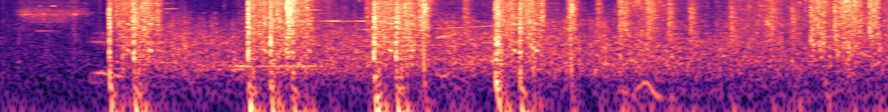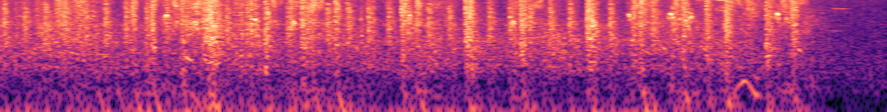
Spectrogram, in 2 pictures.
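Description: Video game gunfire from the shooter Marathon: several loud bursts of shots in the first few seconds, then steadier rattling fire and game effects continuing throughout.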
